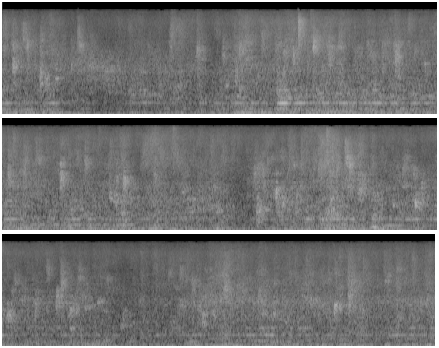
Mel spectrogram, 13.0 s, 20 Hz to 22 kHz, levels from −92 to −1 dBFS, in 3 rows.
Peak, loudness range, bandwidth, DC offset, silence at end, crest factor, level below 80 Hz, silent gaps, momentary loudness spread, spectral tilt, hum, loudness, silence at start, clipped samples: -10 dBFS; 4 LU; 16 kHz; under 0.1%; 0 s; 20 dB; -48 dBFS; none; 7 LU; -1 dB/octave; none; -28 LUFS; 0 s; under 0.1%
